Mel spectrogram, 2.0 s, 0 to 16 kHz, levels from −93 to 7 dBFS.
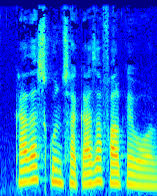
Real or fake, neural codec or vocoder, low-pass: real; none; 14.4 kHz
